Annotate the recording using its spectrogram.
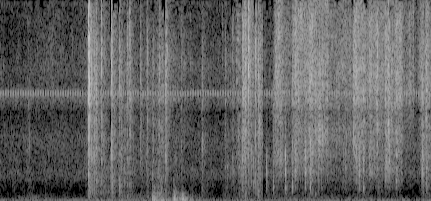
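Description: Plastic-foil seasoning sachet crinkling as it is handled and tipped out, in scattered faint crackles.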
